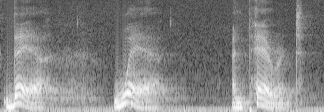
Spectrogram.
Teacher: both the vowels are on the same row so the mouth doesn't open or close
